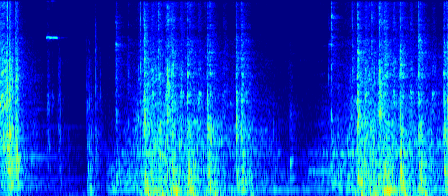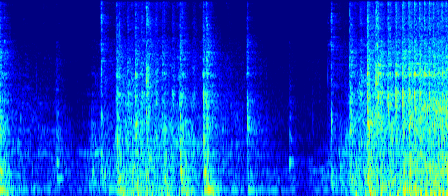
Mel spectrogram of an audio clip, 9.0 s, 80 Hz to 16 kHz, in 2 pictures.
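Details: Cub Cadet ST100 walk-behind string trimmer after a fix for no-start, suspected stale gas clogging the carburetor, with the dirty carb cleaned and reinstalled: small single-cylinder engine revving up and dropping back repeatedly, picking up cleanly without stalling; running properly.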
